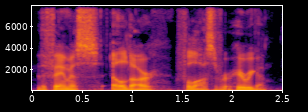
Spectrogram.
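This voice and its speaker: A man hosting a casual wargaming chat podcast, speaking informally and with some swearing, his voice hoarse and worn out. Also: fairly low pitch, fairly even intonation, a little fast, dry recording, studio quality. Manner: informal, profane. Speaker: podcast host.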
